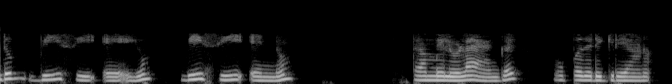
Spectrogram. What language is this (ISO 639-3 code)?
mal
